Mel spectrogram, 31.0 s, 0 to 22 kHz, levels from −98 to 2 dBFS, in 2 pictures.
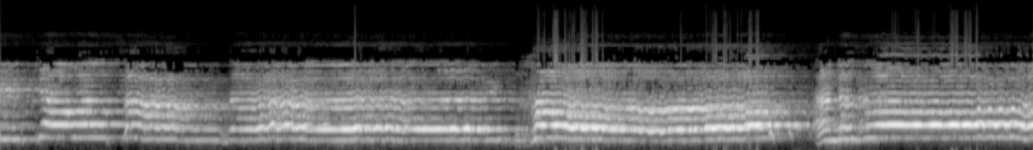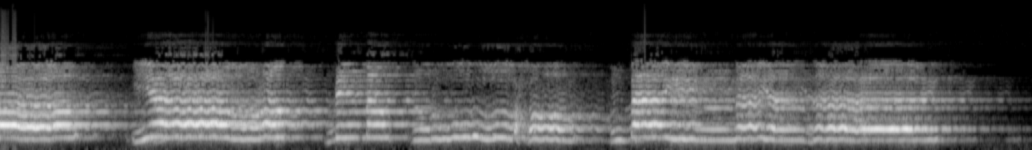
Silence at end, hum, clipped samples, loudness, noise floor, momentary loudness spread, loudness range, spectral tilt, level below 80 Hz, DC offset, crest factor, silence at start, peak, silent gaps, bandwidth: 1 s; none; under 0.1%; -14 LUFS; -57 dBFS; 18 LU; 10 LU; -4 dB/octave; -70 dBFS; under 0.1%; 14 dB; 0 s; 0 dBFS; none; 5.2 kHz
